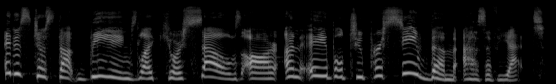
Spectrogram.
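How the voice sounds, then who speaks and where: A woman's voice: high-pitched, expressive, a little slow, sharp tone, no echo, studio quality, heavily acted. An actress playing a proud, theatrical young female god in a video game, pompous and defensive, haughty yet insecure underneath. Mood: evasive, lofty. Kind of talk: dramatic video game voice acting. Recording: faint background music.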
